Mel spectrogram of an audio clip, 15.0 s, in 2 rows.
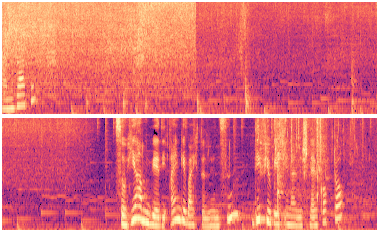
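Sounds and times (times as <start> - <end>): tomatoes sizzling in pan: 0.0 - 9.3
soft background music: 0.0 - 15.0
wooden spoon stirring: 12.9 - 14.6.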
